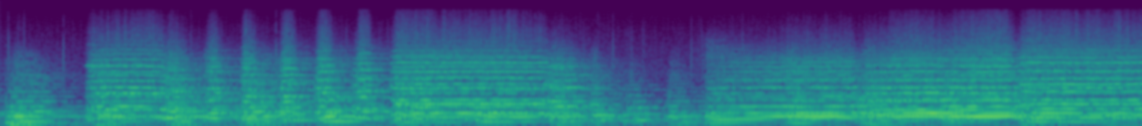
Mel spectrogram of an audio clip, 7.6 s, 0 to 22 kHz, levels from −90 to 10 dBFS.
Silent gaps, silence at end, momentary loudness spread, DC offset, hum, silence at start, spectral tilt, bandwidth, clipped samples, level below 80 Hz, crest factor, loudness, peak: none; 0 s; 10 LU; under 0.1%; none; 0 s; -6 dB/octave; 12.5 kHz; under 0.1%; -38 dBFS; 14 dB; -19 LUFS; -4 dBFS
